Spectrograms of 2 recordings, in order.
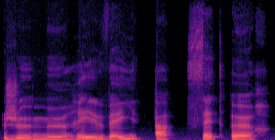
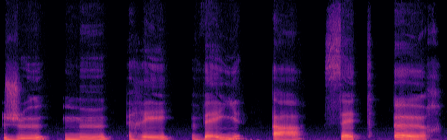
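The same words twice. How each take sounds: First: It is said at an ordinary speaking pace. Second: It is said very slowly, syllable by syllable. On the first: This is the pace learners should use. "at a normal pace" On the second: Each syllable can be followed. "very slowly"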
